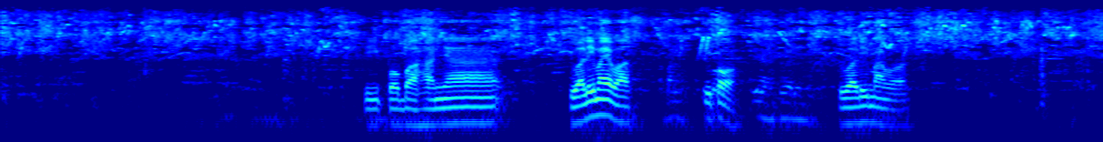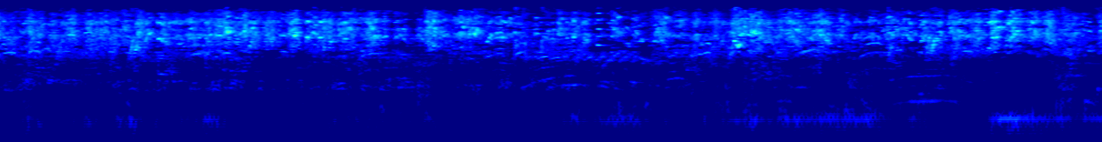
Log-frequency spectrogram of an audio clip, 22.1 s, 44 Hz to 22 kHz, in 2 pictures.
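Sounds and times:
faint voices murmuring: 0.0 - 22.0
songbirds chirping: 0.0 - 22.0.

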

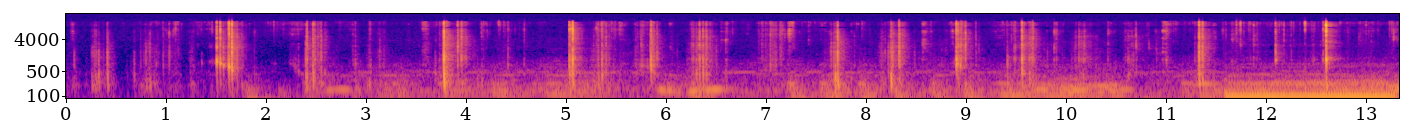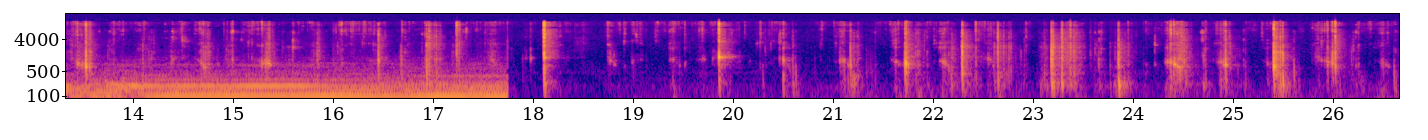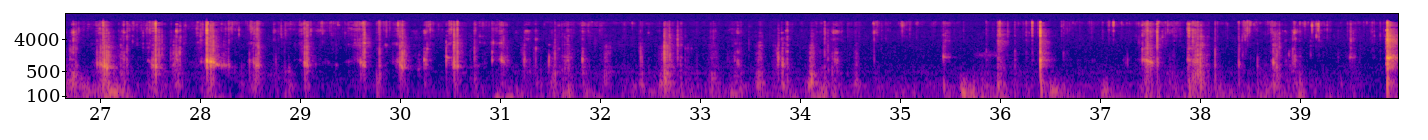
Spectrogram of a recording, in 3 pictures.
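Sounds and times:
crunching and chewing clay: 0.0 - 39.9
low hum: 1.8 - 17.8.

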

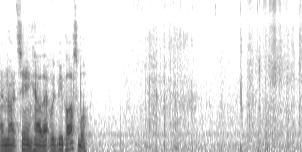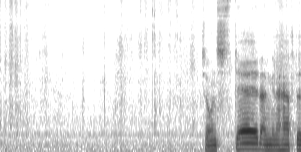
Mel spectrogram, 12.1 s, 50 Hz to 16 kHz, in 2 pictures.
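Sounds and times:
paper towel wiping metal: 2.6 - 12.0.

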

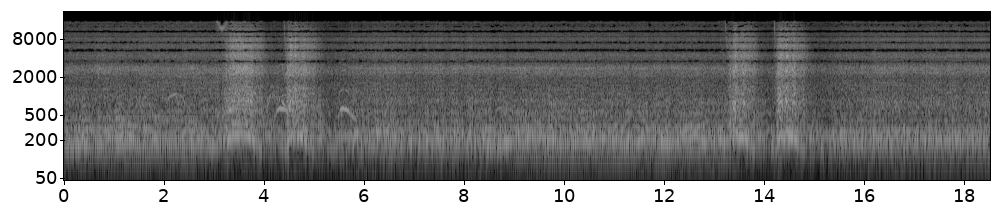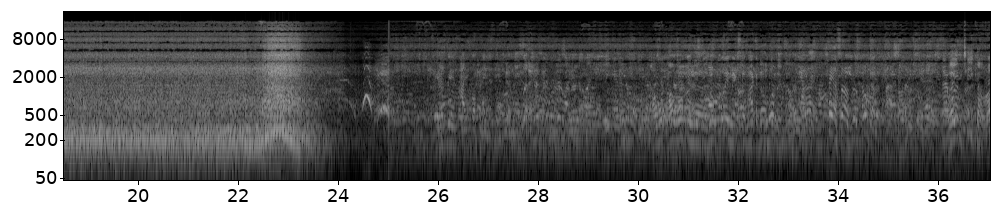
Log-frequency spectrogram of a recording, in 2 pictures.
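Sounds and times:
race car engine idling and revving: 0.0 - 24.3.

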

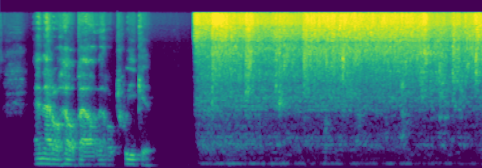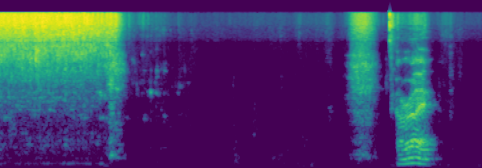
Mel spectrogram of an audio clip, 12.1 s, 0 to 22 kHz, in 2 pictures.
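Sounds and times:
tap running into sink: 2.4 - 7.4
water splashing on face: 2.4 - 8.1.

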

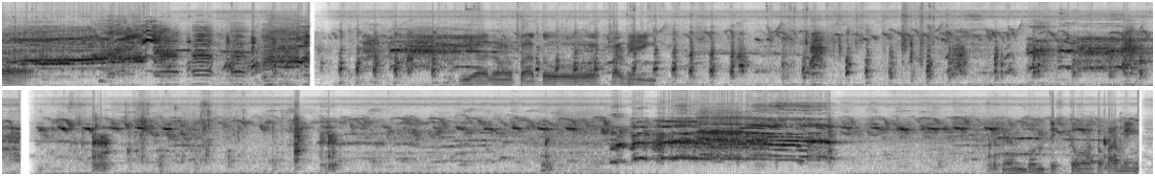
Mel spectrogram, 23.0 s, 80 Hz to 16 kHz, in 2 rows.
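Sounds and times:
rooster crowing: 0.0 - 5.3, 10.3 - 12.4, 14.6 - 20.0, 21.1 - 22.9
chickens clucking: 0.0 - 23.0.

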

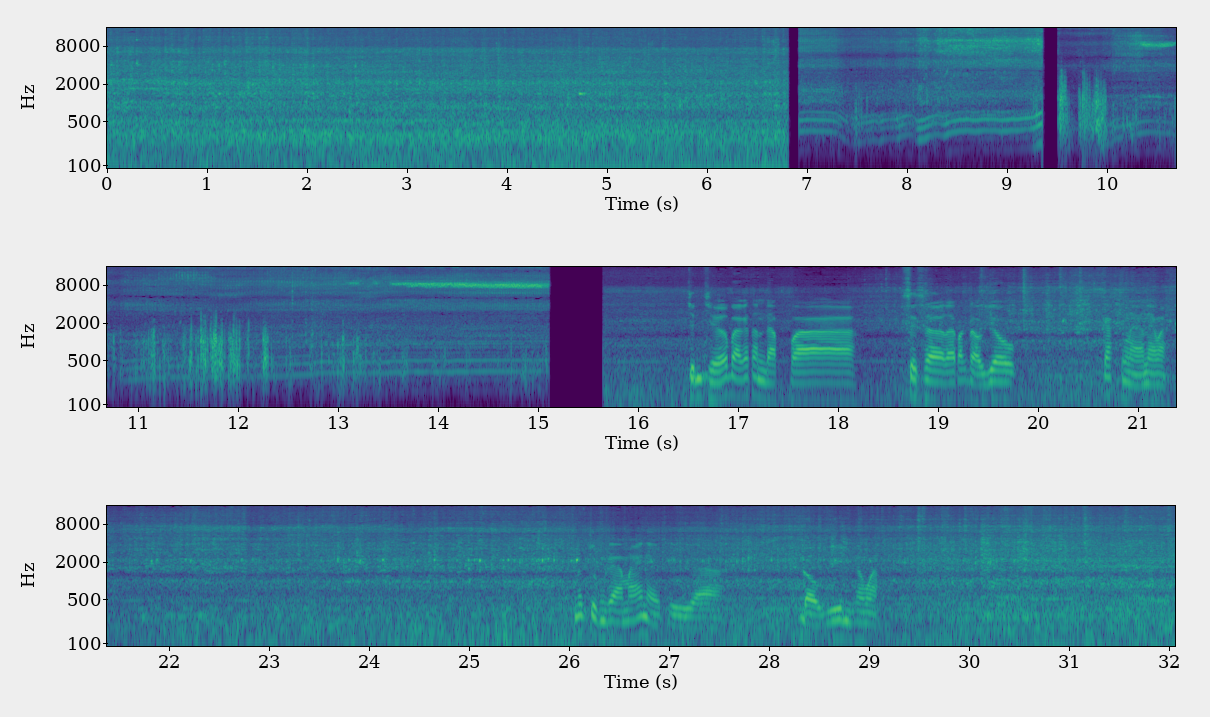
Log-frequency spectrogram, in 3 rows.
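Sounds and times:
combine harvester running: 0.0 - 6.8, 15.7 - 32.0
engine pitch rising and falling: 0.0 - 15.1
metal clanks: 19.3 - 32.0.

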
